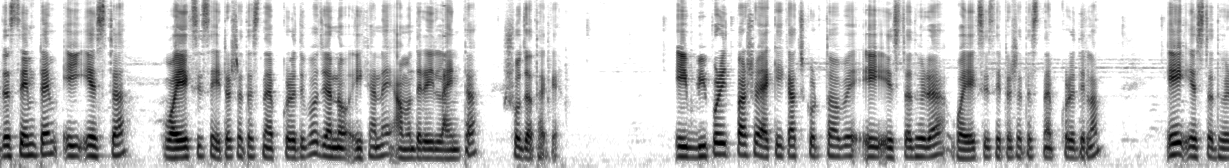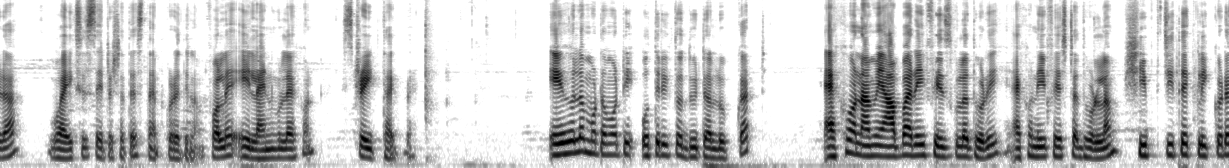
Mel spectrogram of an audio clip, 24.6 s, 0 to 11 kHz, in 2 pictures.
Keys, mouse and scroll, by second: 0.3 click, 1.4 click, 2.7 scroll down 1, 3.0-6.9 middle drag, 6.9 scroll down 1, 7.1 shift+middle click, 7.6-8.1 scroll up 1, 8.1 click, 9.1 click, 10.9 click, 11.2-12.7 middle drag, 12.7 click, 16.9 scroll down 3, 17.2-20.2 middle drag, 20.7 click, 21.2-22.2 middle drag, 22.2 click, 22.5 scroll up 1, 23.0-24.1 shift+middle drag, 24.1 shift+g.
